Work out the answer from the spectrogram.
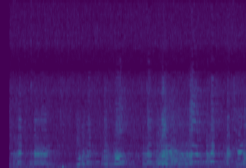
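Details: Geese giving a continuous series of nasal honks, overlapping and irregular, several birds calling at once with harmonic-rich calls and a steady high-pitched background tone.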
